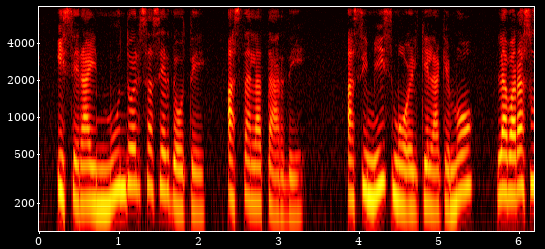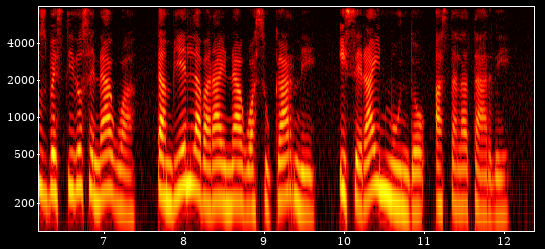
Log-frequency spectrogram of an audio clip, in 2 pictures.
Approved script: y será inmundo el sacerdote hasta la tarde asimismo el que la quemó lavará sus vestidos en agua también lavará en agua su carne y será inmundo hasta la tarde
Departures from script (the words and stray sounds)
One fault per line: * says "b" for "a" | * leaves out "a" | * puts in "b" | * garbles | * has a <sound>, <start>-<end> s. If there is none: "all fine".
all fine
